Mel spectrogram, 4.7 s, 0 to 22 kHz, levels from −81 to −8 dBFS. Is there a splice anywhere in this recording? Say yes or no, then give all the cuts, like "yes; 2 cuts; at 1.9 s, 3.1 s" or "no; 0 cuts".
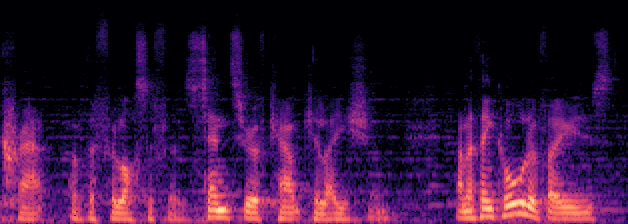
no; 0 cuts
